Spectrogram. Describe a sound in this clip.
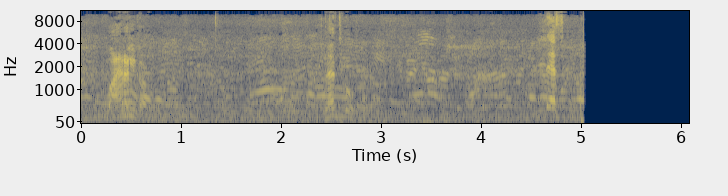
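Young men talk and chatter nearby, outdoors.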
